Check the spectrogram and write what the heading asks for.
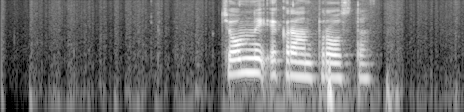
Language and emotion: Russian, neutral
